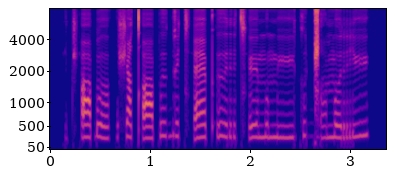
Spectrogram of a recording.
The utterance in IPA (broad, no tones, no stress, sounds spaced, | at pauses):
t͡ʃʼ ɑ ɓ o | ʃ ɑ tʼ ɑ p ɯː ɡ ø t͡sʼ æ pʼ ɯː r t͡sʼ øː m u m yː k u ɡ͡ǁ ɑ m o r y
